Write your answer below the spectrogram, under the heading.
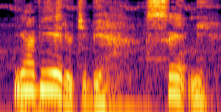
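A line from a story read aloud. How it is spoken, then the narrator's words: Hoarse. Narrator (Russian): хрипло проговорил он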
